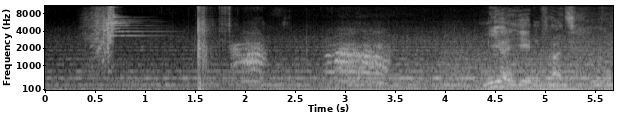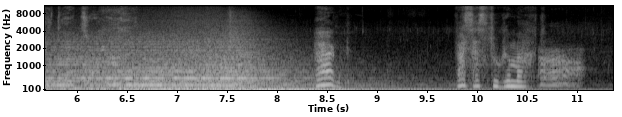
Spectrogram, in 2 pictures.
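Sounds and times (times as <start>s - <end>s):
bird cawing: 1.8s - 3.6s, 10.6s - 11.3s
speech: 4.4s - 7.8s, 8.4s - 8.8s, 9.8s - 10.8s.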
